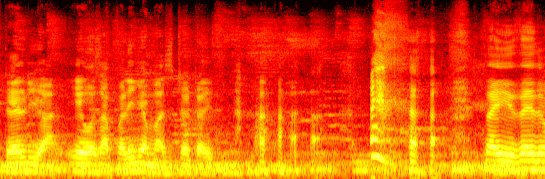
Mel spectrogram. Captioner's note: chuckles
